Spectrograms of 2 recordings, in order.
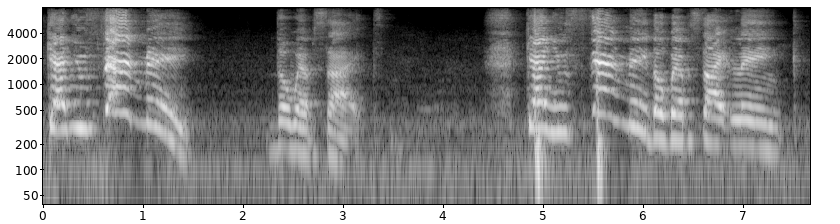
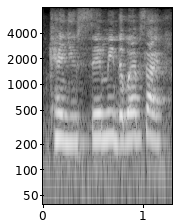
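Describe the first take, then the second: First: Slow, louder, higher, spelling out each word; exasperated repeat. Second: Said in the usual way. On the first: Retold or imitated. Asking the client again for his website, slow and exasperated. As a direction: repeat it slowly like he didn't hear. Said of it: "repeated request, slower". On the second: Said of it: "repeated request".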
